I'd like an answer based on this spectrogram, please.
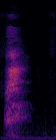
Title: Sneeze attack #sneeze #sneezeactions #lifewithashley #funny #lifewithscroggie #motherdaughter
